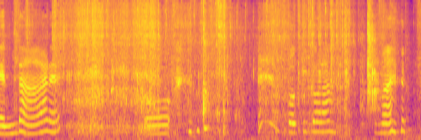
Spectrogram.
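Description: Thin plastic shopping bag crinkling and rustling as it is lifted and its contents are tipped out, between short, drawn-out exclamations in a child's voice.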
